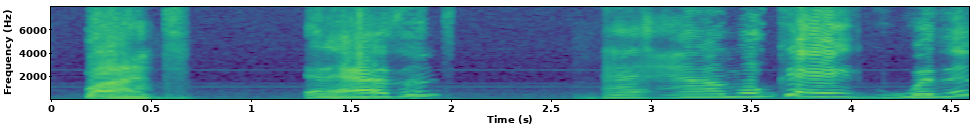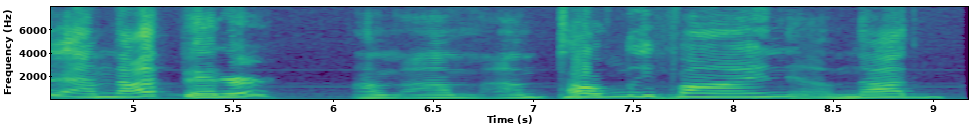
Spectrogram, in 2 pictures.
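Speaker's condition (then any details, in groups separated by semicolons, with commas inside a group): Cerebral palsy; spasticity, not paralyzed, wheelchair user; uses wheelchair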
